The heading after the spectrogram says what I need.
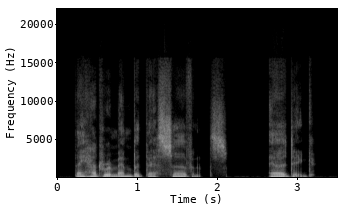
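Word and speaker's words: Erddig: They had remembered their servants, Erdig, pronounced for those of you wondering something like Erig.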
